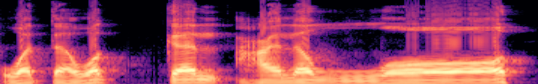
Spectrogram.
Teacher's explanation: لفظ اللہ کو موٹا ادا کریں گے، اس سے پہلے حرف پر زبر ہے تو وقفاً بڑی مد کے ساتھ پڑھ سکتے ہیں.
